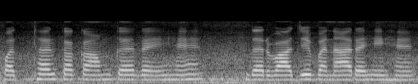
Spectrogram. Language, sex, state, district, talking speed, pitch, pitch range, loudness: Hindi, female, Haryana, Rohtak, 145 wpm, 220 Hz, 215-230 Hz, -15 LUFS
